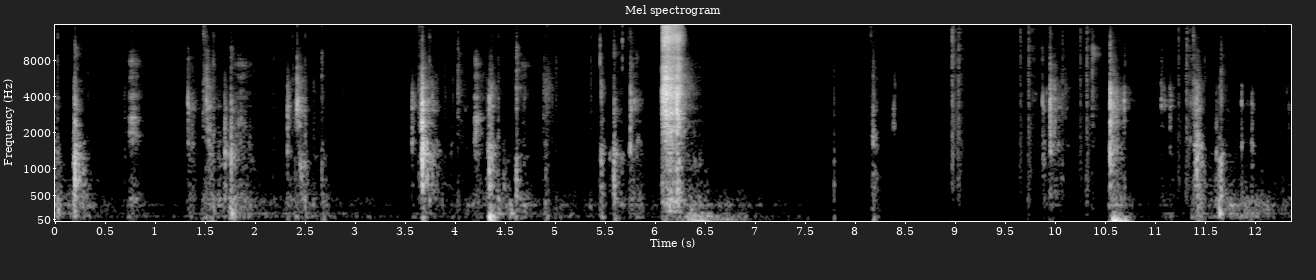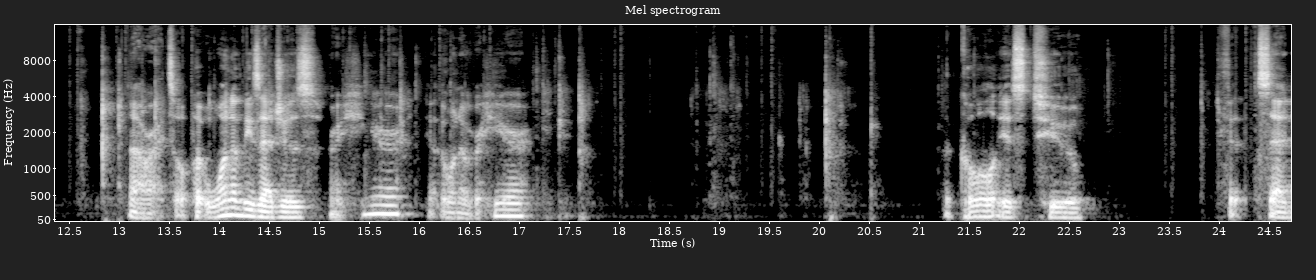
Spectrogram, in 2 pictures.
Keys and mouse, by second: 9.6-15.1 middle drag, 10.4 x, 12.7-16.2 typing, 15.1 click, 15.5 middle click, 17.1 ctrl+z, 17.4 s, 17.8-21.3 drag, 18.6 a, 18.8 g, 19.9 KP_1, 21.3 KP_3, 23.3 click, 23.7 s, 24.2 g.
